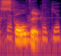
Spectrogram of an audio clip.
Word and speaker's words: scalded: So So you can pronounce it correctly, like scolded.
